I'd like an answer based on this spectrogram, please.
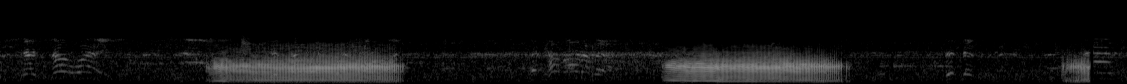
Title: Tumble The Pug Snores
